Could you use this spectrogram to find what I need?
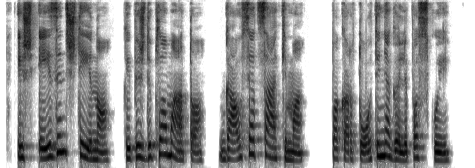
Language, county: Lithuanian, Tauragė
